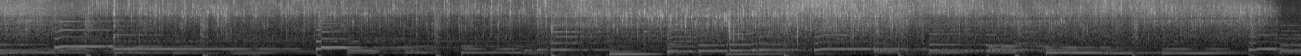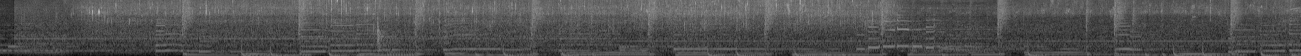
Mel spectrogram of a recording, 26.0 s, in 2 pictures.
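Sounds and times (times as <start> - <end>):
background music: 0.0 - 26.0
food sizzling in a frying pan: 0.0 - 26.0.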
